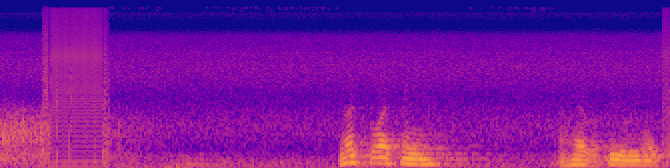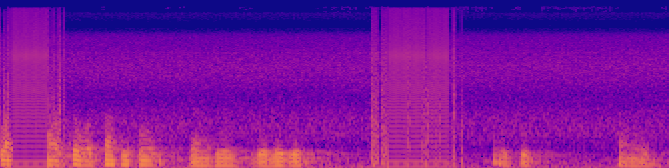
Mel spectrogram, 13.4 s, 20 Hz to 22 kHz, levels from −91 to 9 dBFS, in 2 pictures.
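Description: Intermittent contact cuts the audio three times, at 0.42–1.08 s, 6.62–7.33 s and 10.39–11.30 s, opening for about 0.53, 0.35 and 0.61 s. A loose connection breaks the line, so the sound drops to faint hiss with crackle at each edge. The waveform shows near-flat gaps; the spectrogram shows broadband clicks bracketing them.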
